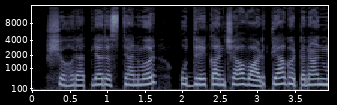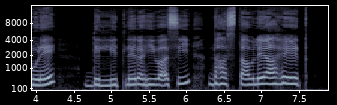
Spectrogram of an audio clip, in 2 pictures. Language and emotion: Marathi, fearful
